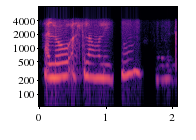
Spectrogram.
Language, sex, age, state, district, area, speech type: Kashmiri, female, 18-30, Jammu and Kashmir, Budgam, rural, conversation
